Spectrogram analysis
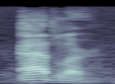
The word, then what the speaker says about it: Adler: So, but he does have a German middle name, Adler. What was it? Adler? Adler? Yeah. Like eagle? Eagle? Like eagle? Yeah, and my first son's Wolfgang.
